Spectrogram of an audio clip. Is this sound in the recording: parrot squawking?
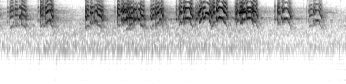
yes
